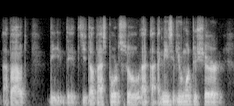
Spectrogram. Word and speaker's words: Agnese: So as Iñigo mentioned, my name is Agnes, or Agnese, if you can pronounce it in an Italian way.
